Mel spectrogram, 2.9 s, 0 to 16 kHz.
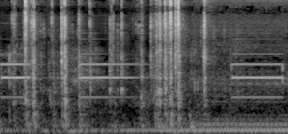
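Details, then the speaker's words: Subaru WRX after JDM long-block swap, E85: after plugging in the unconnected fuel pump, a few clicks then a low steady electric hum as it primes through a new, likely dry fuel filter; normal priming. "the fuel pump she is ready to run it's gonna prime some fuel in there change the fuel filter so that's probably dry"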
